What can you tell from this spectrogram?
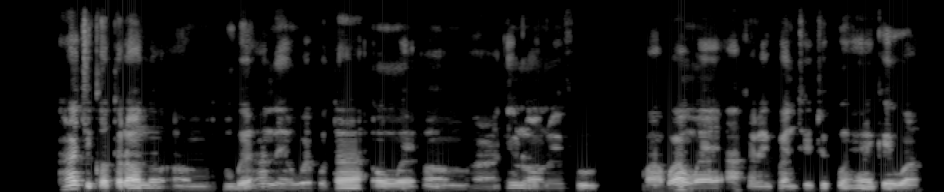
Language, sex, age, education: Igbo, male, 30-45, tertiary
